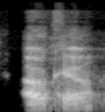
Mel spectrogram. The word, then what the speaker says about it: Oku: Do I pronounce it correctly? Is it Oku? Yeah. Yeah. Yep. Exactly right. Oku.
